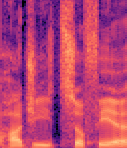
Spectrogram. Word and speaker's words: Hagia Sophia: We went to see some of the I forget how to pronounce it. The Hagia Sophia, is that the correct pronunciation of that?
